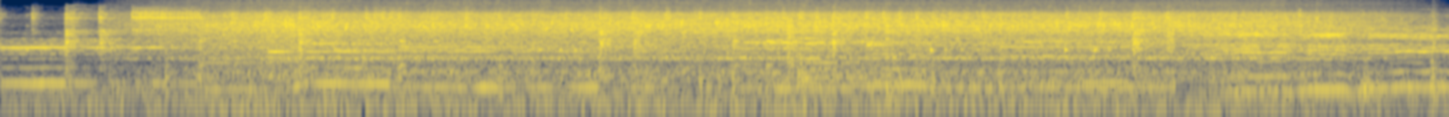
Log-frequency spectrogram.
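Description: Chicken pieces sizzling as they fry in hot oil in a pot. The sizzle starts about half a second in, holds steady, and eases off near the end.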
